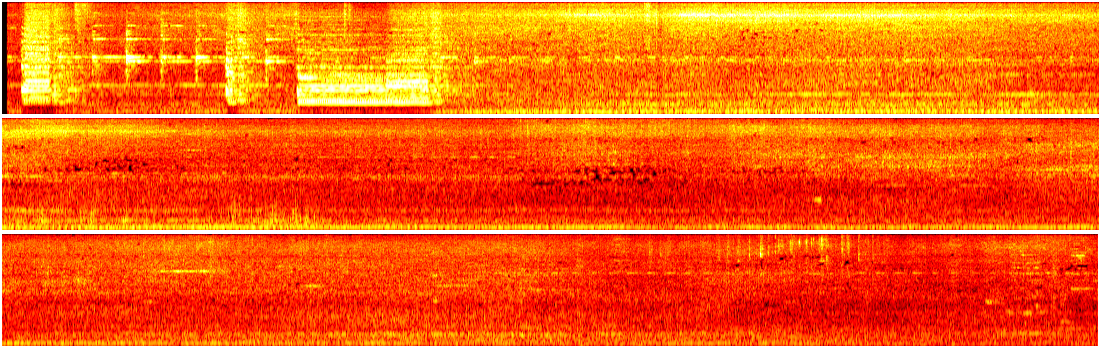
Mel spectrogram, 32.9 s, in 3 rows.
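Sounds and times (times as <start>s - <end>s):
locomotive horn blasts: 0.1s - 1.1s, 2.2s - 4.8s
train rumbling past: 0.1s - 32.9s.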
